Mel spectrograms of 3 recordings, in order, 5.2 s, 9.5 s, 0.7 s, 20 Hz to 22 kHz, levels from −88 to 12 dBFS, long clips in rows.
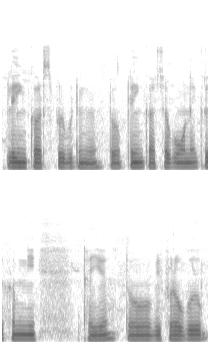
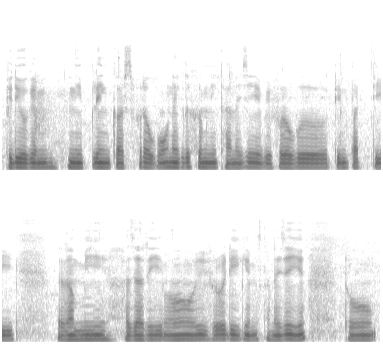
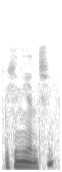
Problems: low volume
